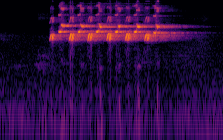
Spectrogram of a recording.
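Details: European goldfinch from Safi, Morocco, known as the widani type, giving a quick, evenly spaced series of bright metallic chirps that trail off after about a second and a half.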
